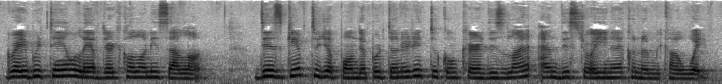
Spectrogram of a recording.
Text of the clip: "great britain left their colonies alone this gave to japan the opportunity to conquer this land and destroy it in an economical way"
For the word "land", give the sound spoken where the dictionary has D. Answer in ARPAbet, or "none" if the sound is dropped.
none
